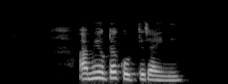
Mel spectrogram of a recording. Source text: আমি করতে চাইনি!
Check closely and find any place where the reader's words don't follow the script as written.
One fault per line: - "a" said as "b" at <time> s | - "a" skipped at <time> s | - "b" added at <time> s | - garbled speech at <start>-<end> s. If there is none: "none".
- "ওটা" added at 1.0 s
